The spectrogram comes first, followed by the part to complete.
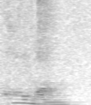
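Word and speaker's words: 小紋: one is called uh common the pronunciation is very similar to the English word common but uh it doesn't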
